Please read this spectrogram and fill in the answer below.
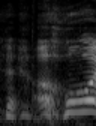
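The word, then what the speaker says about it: ahoj: people this is a kid they'd be like ahoy are you a pirate or some [ __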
